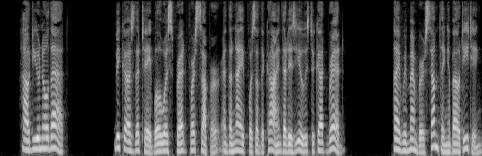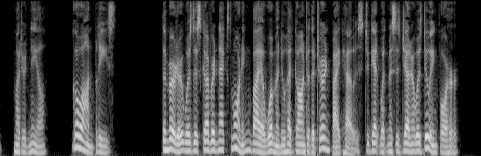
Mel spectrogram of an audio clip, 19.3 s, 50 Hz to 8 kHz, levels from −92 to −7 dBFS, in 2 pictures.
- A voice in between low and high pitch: Yes, medium, 145 Hz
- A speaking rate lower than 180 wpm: No, average, 185 wpm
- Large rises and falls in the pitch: No, average, 4.2 semitones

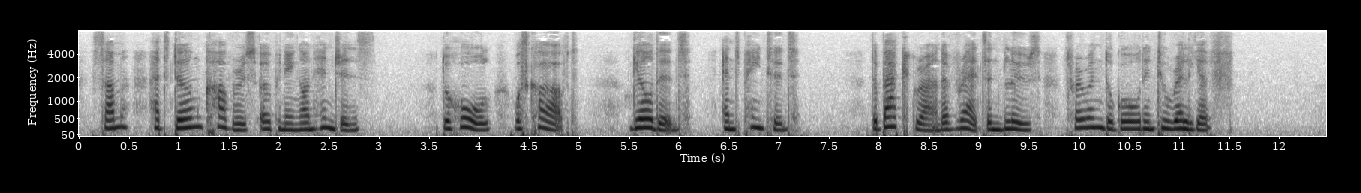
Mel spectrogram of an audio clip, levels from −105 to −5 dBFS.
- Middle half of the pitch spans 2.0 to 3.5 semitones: No, average, 3.9 semitones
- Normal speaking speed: No, slow, 120 wpm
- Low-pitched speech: No, high, 210 Hz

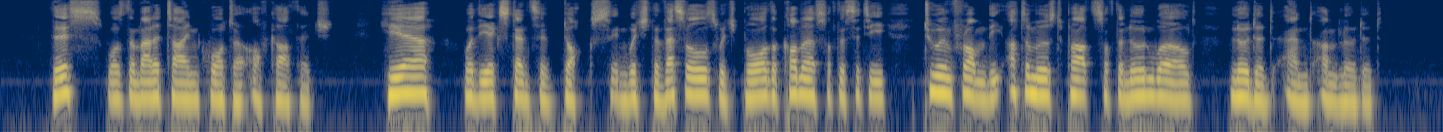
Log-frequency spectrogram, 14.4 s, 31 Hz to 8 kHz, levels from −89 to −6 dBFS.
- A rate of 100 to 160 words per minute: Yes, average, 150 wpm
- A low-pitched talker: Yes, low, 130 Hz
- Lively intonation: No, average, 3.0 semitones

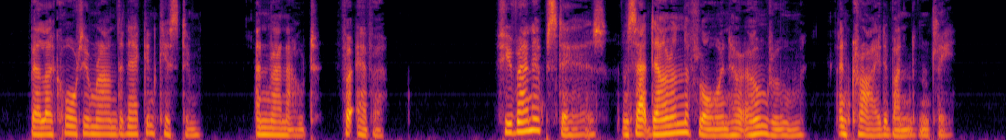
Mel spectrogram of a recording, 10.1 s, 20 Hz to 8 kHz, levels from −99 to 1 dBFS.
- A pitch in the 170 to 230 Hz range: No, medium, 145 Hz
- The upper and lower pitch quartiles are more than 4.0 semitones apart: No, average, 2.8 semitones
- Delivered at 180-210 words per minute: Yes, average, 185 wpm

